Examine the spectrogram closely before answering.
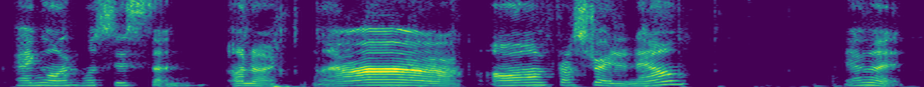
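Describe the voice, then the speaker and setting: Excitable Australian woman chatting live. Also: fairly high pitch, slow pace. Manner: excitable, muttering to herself as she searches. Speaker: podcast host. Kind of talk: casual live chat while reading documents.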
